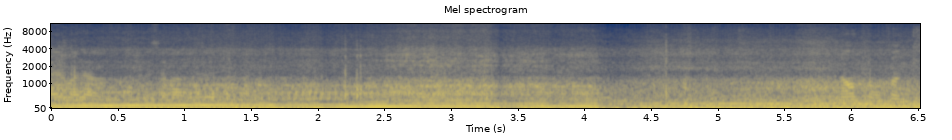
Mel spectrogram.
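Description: A BMW tuned for over 200 hp cruises through town, its large-diameter exhaust droning with a loud, steady low resonance that swells and shifts pitch, while a voice talks over it throughout.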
